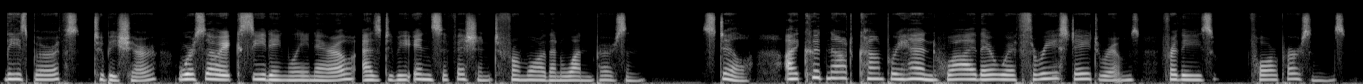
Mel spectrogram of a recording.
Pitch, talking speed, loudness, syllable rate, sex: 215 Hz, 145 wpm, -19 LUFS, 4.3 syllables/s, female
